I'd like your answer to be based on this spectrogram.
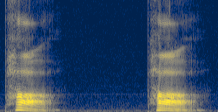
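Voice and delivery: pa, loud with a puff after the P; P sound demo. Shown as a demonstration. Teacher showing the P sound, demonstrating "pa" distinctly. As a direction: say "pa" as a separate model syllable, falling. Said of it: "P sound".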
